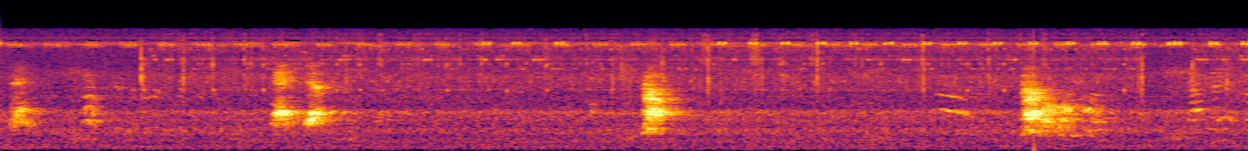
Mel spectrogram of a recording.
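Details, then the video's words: Three pet dogs in North Bay Village, barking morning, noon and night: a few sharp, distant barks, singly and in a quick pair, spaced several seconds apart over a steady background hiss. "Lorna Loones Annoying Dogs"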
